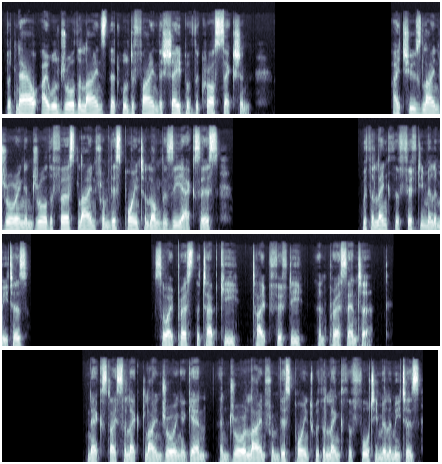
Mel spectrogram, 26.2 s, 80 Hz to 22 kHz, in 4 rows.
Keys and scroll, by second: 16.6 Tab.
